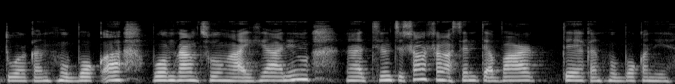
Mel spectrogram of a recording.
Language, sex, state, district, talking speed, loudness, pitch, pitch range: Mizo, male, Mizoram, Aizawl, 215 wpm, -19 LUFS, 185 Hz, 170-190 Hz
